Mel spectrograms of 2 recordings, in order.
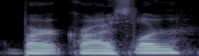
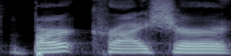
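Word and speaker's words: Kreischer: my favorite is uh Bert Chrysler it's Bert Chryser nobody knows how to say his name exactly I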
